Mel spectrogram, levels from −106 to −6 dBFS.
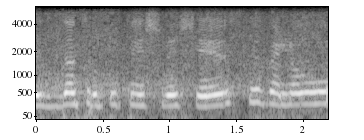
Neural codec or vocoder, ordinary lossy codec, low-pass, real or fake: vocoder, 22.05 kHz, 80 mel bands, WaveNeXt; Opus, 32 kbps; 5.4 kHz; fake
